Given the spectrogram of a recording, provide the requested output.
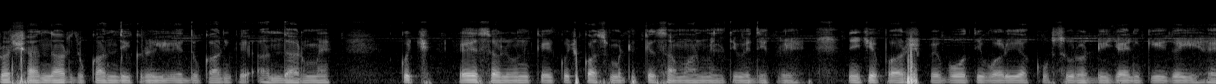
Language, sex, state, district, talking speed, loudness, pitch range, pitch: Hindi, male, Andhra Pradesh, Chittoor, 165 wpm, -27 LUFS, 90-95 Hz, 90 Hz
